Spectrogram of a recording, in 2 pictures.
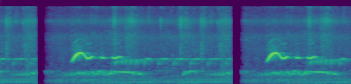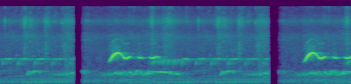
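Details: Local zebra dove (perkutut) singing in the wild in a village in Sukowiono, Tulungagung, Indonesia; a phrase repeating about every three seconds, with a rising whistled note, a short trilled run and lower soft cooing over a steady background hum.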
